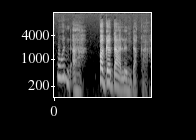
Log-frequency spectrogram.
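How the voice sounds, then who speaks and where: A woman's voice: lowish voice, wildly swooping pitch, normal speed, fairly bright tone, exaggerated voice. A woman playing a concerned middle-aged mother in a radio drama, coaxing and earnest. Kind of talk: Ilocano radio drama acting.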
